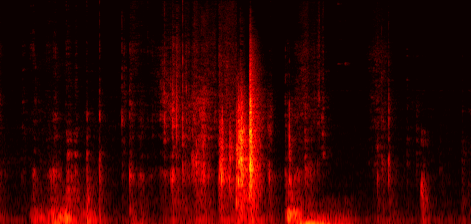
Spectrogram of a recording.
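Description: A page of a picture book being turned by hand: paper rustling and swishing, with a soft low bump about three seconds in.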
